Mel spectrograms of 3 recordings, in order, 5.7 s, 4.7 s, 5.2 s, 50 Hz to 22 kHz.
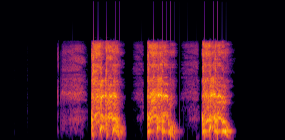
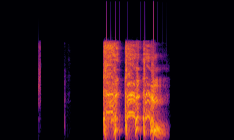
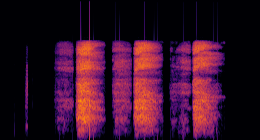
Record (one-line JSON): {"three_cough_length": "5.7 s", "three_cough_amplitude": 31574, "three_cough_signal_mean_std_ratio": 0.49, "cough_length": "4.7 s", "cough_amplitude": 30144, "cough_signal_mean_std_ratio": 0.39, "exhalation_length": "5.2 s", "exhalation_amplitude": 28464, "exhalation_signal_mean_std_ratio": 0.43, "survey_phase": "beta (2021-08-13 to 2022-03-07)", "age": "45-64", "gender": "Male", "wearing_mask": "No", "symptom_cough_any": true, "symptom_runny_or_blocked_nose": true, "symptom_diarrhoea": true, "symptom_onset": "3 days", "smoker_status": "Current smoker (1 to 10 cigarettes per day)", "respiratory_condition_asthma": false, "respiratory_condition_other": false, "recruitment_source": "Test and Trace", "submission_delay": "2 days", "covid_test_result": "Positive", "covid_test_method": "RT-qPCR"}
